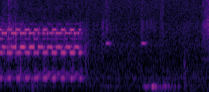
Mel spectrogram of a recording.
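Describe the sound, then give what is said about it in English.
A telephone rings with a rapid, warbling electronic trill of bright stacked tones for about a second, then cuts off, leaving faint low rustling and a brief soft thump. “Left the phone off the hook.”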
